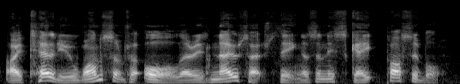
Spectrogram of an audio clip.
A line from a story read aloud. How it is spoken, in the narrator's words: said the spy firmly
